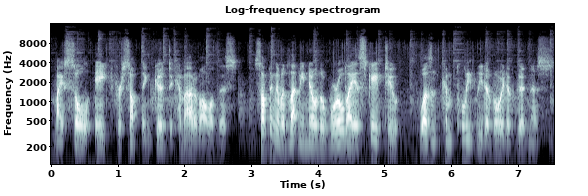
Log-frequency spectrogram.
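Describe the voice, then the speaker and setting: Deep, very bright-voiced male story narrator. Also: brisk, few pauses, rough recording. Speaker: narrator and radio show host. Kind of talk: dramatic scripted audio story narration.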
